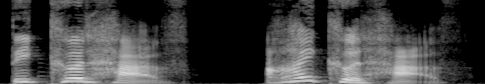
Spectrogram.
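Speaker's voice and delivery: heated rebuke; angry retort. A narrator's reading. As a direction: fire it back, loud and hard.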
